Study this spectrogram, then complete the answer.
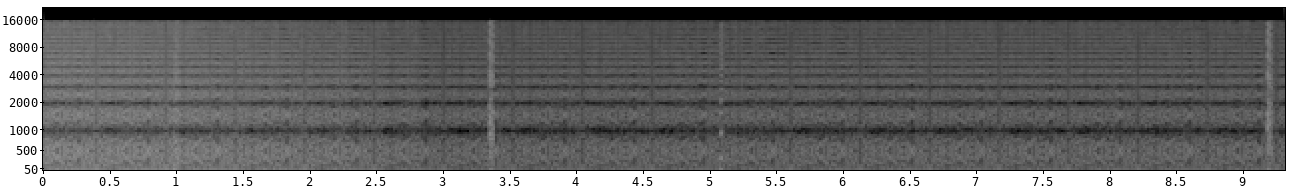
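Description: A video game gives short sharp blips.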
